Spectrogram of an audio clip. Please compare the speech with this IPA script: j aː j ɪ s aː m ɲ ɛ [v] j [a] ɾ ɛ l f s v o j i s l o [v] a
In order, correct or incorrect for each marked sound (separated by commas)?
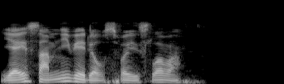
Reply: correct, incorrect, correct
